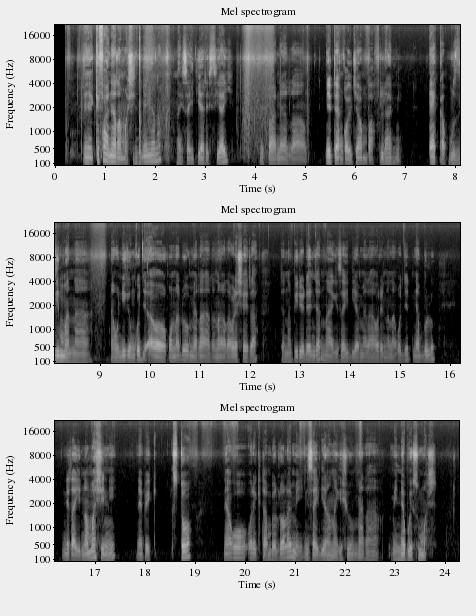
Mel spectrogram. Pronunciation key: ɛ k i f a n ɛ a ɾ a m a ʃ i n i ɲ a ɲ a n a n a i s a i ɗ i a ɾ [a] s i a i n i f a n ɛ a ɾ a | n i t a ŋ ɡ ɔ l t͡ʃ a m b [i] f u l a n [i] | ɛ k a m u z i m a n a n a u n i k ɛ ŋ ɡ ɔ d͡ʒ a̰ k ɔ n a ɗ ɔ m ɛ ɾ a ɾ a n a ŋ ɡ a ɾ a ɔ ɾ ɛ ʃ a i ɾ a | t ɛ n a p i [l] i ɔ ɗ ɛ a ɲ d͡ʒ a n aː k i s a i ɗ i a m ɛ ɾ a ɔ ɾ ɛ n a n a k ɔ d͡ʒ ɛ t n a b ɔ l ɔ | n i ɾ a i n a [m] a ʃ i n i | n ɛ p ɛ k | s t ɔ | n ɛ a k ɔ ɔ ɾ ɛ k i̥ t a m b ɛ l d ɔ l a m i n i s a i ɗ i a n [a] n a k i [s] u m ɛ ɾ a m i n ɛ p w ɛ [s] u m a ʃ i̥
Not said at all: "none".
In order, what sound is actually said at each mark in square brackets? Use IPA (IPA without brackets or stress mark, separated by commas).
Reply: ɛ, a, i, ɾ, m, a, ʃ, s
